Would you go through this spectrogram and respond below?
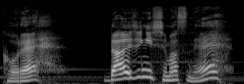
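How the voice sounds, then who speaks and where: A woman voicing a cheerful, affectionate young male office junior in an anime-style voice drama, polite, playful and expressive. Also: medium pitch, slow, soft background music. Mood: playful, pleased.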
